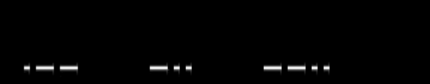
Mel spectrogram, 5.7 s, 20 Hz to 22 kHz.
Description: Morse code, heard as a keyed tone, about 15 wpm, spaced as for 7 wpm, 700 Hz. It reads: WDZ
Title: USA Call Signs - 6 Characters - 4x Character Spacing - 15wpm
